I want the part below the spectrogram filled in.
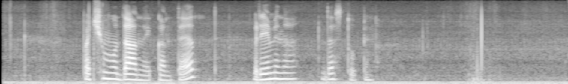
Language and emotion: Russian, neutral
